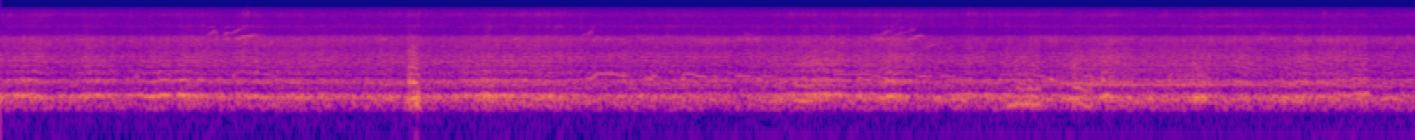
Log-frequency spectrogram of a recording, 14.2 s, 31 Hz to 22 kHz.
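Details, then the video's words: Many worker honey bees on orientation flights before a new hive, recorded 27 April 2017 with a GoPro, four days after installation: an unbroken droning buzz of the swarm, rising and falling slightly, with one sharp tap midway. "Honey Bee Orientation at Hive"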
